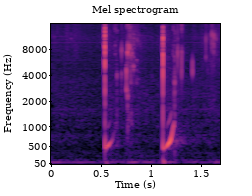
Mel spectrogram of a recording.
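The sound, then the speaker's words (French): Two wet plopping clicks about half a second apart, each with a quick rising pitch like a falling water drop, made by a voice imitating the sound, fairly clear over a quiet background. “… reproduit parfaitement le bruit d'une goutte d'eau”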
